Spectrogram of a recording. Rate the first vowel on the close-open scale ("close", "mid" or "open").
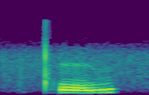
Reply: mid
